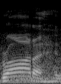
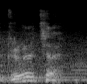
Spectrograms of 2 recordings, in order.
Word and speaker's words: Greta: Backenberg versus Grada. The 432 versus the 416 yet again. The battle renewed, I see. All right. I thought that was Greta. It is. I mispronounced.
